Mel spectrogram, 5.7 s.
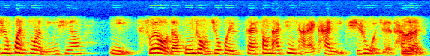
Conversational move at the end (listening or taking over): taking over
